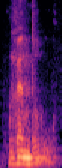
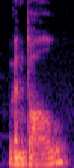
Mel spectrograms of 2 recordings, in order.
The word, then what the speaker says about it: Wendell: Count Wendell. Do you pronounce it Wendell? Count Wendell. Hello, Count Wendell. Vendel. Or you could say the Waterdeepian Vendal.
